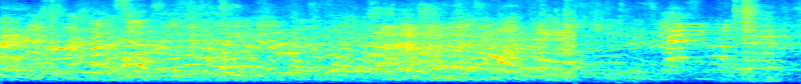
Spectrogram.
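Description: Many voices talking and calling over one another in a jumble of chatter, with no single speaker standing out.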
